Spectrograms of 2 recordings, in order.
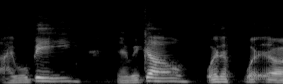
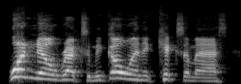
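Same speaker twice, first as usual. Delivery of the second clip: louder, higher fired-up team talk; rallying call; 5 semitones higher, 8 dB louder than usual. Acted. Host rallying the club at halftime, fired-up shout. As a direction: pump up the team.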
